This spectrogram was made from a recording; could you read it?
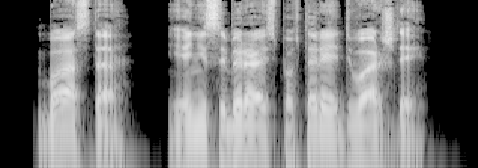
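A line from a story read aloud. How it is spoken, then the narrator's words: Menacingly level tone. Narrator (Russian): Каприкорн говорил угрожающе ровным тоном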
